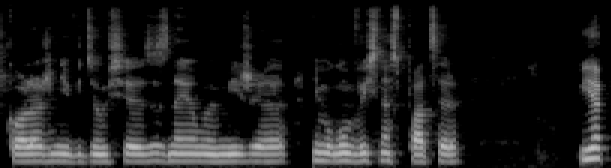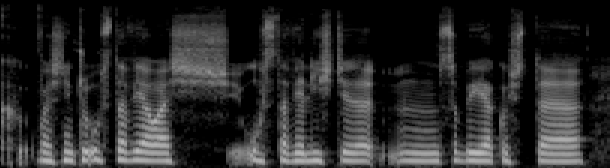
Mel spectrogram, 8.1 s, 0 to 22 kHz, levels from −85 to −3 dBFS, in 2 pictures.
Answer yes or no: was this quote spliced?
yes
